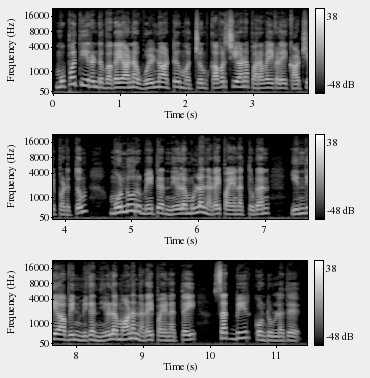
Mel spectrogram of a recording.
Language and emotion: Tamil, neutral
